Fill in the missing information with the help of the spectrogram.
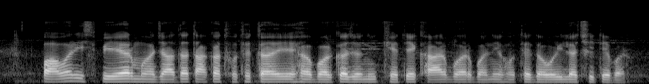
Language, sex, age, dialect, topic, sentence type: Chhattisgarhi, male, 18-24, Western/Budati/Khatahi, agriculture, statement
